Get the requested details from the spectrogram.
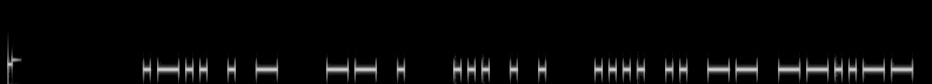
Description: Morse code, heard as a keyed tone, about 17 wpm, 700 Hz. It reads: LET ME SEE HIM,
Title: Sentences from Top 400 Words and Abbreviations 17wpm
